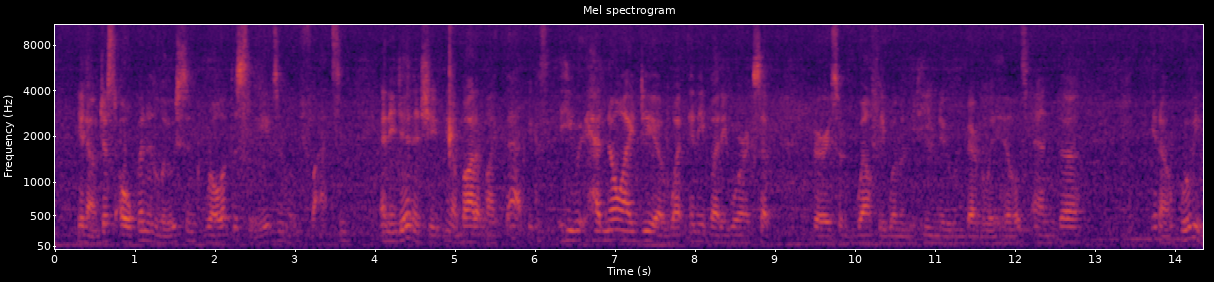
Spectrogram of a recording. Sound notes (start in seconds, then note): 4.3 snaps fingers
